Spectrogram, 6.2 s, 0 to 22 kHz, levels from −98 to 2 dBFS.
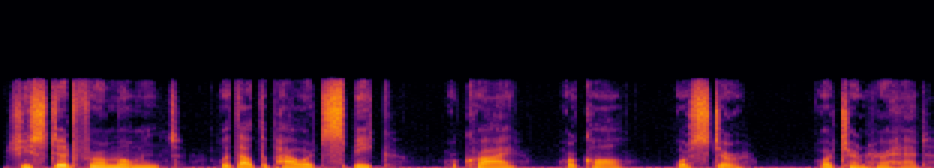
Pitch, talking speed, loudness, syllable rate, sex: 190 Hz, 195 wpm, -22 LUFS, 4.9 syllables/s, female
